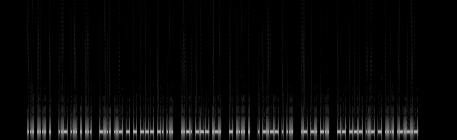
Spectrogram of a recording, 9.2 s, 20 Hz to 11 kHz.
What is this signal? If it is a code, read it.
Morse code, heard as a keyed tone, about 50 wpm, 700 Hz. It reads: SHE USES BUTTONS FOR THE EYES AND MOUTH.
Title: Easy Phrases 50wpm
